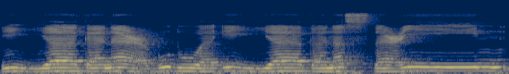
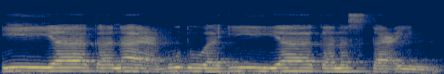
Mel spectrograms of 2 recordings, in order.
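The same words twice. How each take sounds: First: The doubled y sound gets slight emphasis. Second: The doubled y sound is not doubled. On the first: The speaker calls it right. "ada penekanan sedikit" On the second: The speaker calls it wrong. "ya bertasdid ini tidak diperhatikan"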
